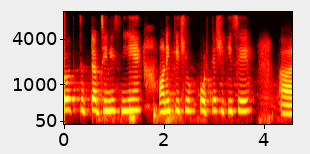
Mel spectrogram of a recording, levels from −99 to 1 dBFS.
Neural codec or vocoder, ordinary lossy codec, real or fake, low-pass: codec, 16 kHz, 1 kbps, X-Codec, HuBERT features, trained on balanced general audio; MP3, 64 kbps; fake; 7.2 kHz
